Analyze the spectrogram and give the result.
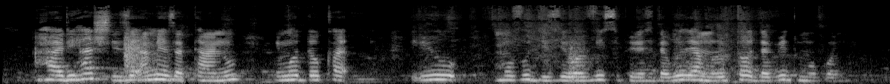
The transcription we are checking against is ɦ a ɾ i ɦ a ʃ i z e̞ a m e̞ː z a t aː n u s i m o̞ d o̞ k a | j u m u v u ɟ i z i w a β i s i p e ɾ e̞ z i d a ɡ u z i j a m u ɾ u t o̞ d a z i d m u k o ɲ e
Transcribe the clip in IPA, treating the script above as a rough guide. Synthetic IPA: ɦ a ɾ i ɦ a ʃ i z e̞ a m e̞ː z a t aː n u i m o̞ d o̞ k a | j u m u v u ɟ i z i w a v i s i p e ɾ e̞ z i d a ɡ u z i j a m u ɾ u t o̞ d a v i d m u ɡ o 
